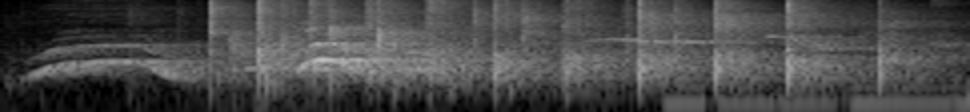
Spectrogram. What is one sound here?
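An acoustic guitar is strummed close by in a large echoing room.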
